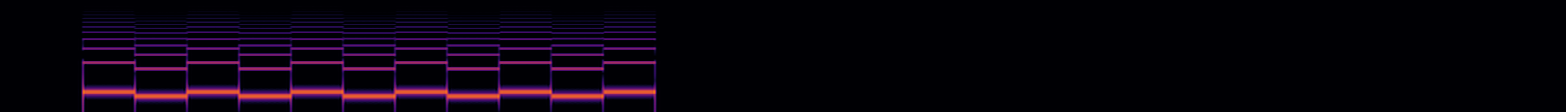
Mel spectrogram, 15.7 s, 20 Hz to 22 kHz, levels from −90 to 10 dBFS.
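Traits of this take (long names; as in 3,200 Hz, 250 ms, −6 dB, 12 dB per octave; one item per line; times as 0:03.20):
background noise floor −94 dBFS
spectral slope −11.5 dB per octave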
